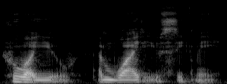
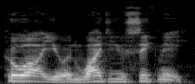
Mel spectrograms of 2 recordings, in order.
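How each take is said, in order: First: Soft, low-key growling challenge; softer, hushed growling beast; quiet growl. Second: Understated roaring challenge; mild beast roar. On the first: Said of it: "the low, quiet growl". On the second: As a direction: demand it like a big beast. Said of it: "in a voice that was one great roar". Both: Acted.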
